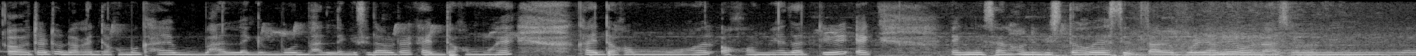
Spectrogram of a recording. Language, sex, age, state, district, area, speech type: Assamese, female, 18-30, Assam, Majuli, urban, spontaneous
